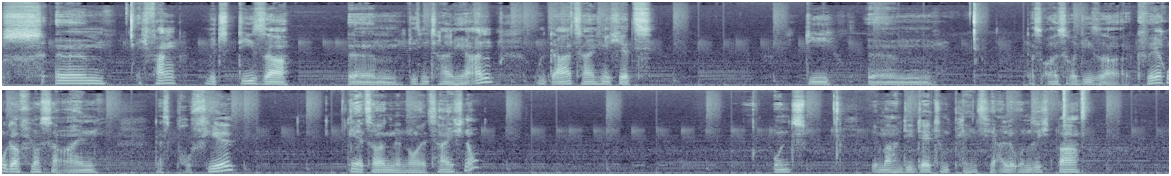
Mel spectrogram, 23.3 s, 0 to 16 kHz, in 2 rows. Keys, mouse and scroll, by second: 1.0 click, 17.1 click, 21.2 click, 21.9 shift+click, 22.5 shift+space.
